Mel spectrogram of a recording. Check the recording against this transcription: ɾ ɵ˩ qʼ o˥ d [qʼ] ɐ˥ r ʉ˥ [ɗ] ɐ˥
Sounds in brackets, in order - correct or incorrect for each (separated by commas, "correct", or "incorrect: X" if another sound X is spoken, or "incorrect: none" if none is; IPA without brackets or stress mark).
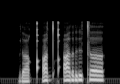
correct, incorrect: t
